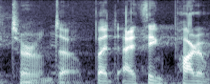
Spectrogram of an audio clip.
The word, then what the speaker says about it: Turandot: yet another possibility but we just made a decision that we would not pronounce the final t and so far we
